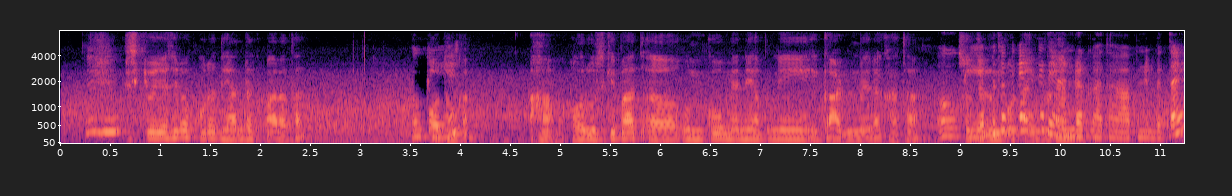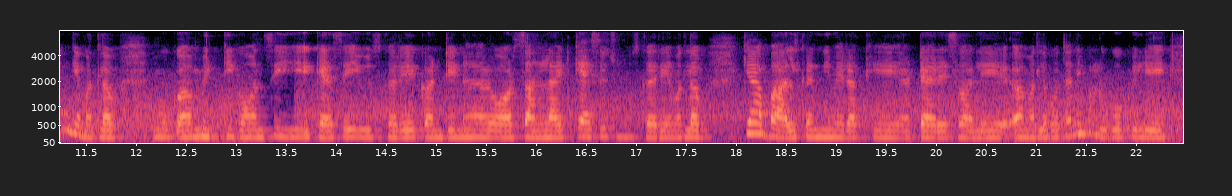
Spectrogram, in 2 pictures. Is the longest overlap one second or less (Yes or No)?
No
